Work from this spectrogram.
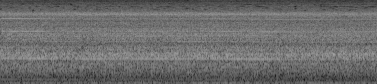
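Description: Cooling fan of an ISDT lipo battery discharger whirs steadily as a continuous broadband hiss with a faint tonal hum, close and unbroken with no voices.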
